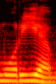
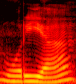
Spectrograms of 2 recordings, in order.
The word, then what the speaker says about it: Muria: Sunan Kudus yang ke-8 ada Sunan Muria bukan Muara ya karena suka bacanya Salah nih dilihat tulisan ibu ya Sunan Muria hai lalu yang ke-9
